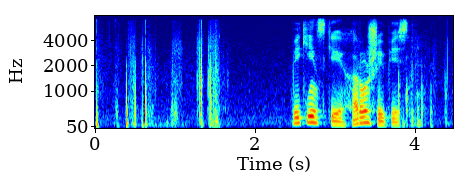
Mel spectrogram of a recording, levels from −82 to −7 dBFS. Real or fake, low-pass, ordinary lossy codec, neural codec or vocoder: real; 7.2 kHz; none; none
